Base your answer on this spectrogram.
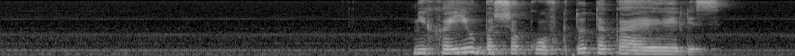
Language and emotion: Russian, neutral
